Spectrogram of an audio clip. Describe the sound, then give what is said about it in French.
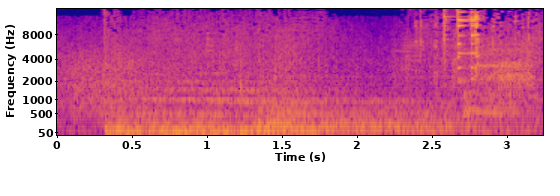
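A surface-to-air missile explosion hits an aircraft flying over the Ural Mountains: a sudden loud blast followed by a heavy, sustained roaring rumble that slowly fades over a few seconds, with no voices. “Ce sont des missiles sol-air. L'avion est touché, il perd de la puissance.”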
